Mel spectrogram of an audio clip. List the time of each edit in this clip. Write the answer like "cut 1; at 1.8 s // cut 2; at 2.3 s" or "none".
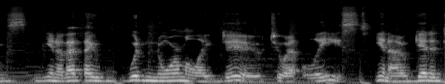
cut 1; at 3.6 s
